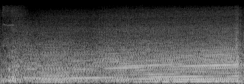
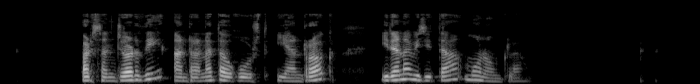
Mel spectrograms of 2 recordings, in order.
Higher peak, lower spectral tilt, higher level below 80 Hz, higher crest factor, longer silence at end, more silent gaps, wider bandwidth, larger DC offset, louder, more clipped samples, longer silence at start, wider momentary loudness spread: about the same, -6 dBFS vs -4 dBFS; first, -6 dB/octave vs -4 dB/octave; first, -46 dBFS vs -76 dBFS; second, 14 dB vs 24 dB; second, 0 s vs 1.8 s; neither; first, 17.5 kHz vs 11.5 kHz; neither; first, -19 LUFS vs -26 LUFS; neither; second, 0 s vs 0.8 s; second, 5 LU vs 12 LU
